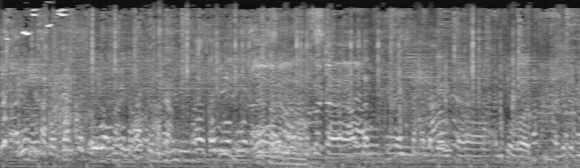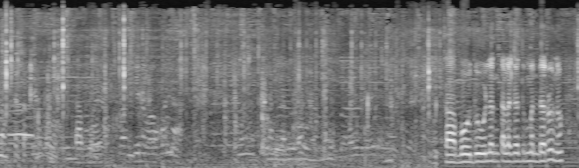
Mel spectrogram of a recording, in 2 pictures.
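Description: Several men talk and chat nearby outdoors.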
